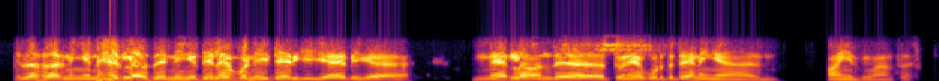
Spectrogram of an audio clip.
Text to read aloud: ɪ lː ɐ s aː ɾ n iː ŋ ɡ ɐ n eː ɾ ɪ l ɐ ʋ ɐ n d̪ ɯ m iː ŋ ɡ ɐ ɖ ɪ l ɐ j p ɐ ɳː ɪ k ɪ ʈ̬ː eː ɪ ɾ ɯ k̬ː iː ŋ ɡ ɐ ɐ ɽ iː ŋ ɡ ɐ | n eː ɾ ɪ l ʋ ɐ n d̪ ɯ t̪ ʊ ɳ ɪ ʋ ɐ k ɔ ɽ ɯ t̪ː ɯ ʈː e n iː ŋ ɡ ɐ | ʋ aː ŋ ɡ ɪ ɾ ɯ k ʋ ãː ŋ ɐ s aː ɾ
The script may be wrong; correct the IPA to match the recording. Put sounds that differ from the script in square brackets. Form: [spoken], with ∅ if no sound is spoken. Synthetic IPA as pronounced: ɪ lː ɐ s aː ɾ n iː ŋ ɡ ɐ n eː ɾ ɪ l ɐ ʋ ɐ n d̪ ɯ [n] iː ŋ ɡ ɐ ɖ ɪ l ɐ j p ɐ ɳː ɪ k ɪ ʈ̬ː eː ɪ ɾ ɯ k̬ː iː ŋ ɡ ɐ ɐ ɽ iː ŋ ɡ ɐ | n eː ɾ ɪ l ʋ ɐ n d̪ ɯ t̪ ʊ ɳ ɪ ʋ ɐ k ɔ ɽ ɯ t̪ː ɯ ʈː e n iː ŋ ɡ ɐ | ʋ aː ŋ ɡ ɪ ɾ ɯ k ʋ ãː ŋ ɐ s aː ɾ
